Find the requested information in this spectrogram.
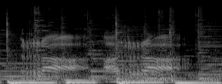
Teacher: Trill. Here an articulator is held in place, and the air blown through the vocal tract causes it to vibrate back and forth.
